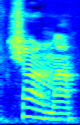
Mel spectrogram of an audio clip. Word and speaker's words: Sharma: Okay, so it's Olga Maciaszek Sharma. Usually the last part of my surname is the easiest to pronounce because Sharma, yeah, most of English speakers can pronounce Sharma, while Maciaszek is sort of difficult.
